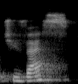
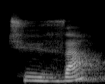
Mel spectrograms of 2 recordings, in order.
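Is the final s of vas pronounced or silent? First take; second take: pronounced; silent. First: The final s sound is pronounced. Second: The final s sound is silent. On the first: The speaker calls it wrong. "We do not say ... tu vas" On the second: The speaker calls it right. "We don't pronounce the S's"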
